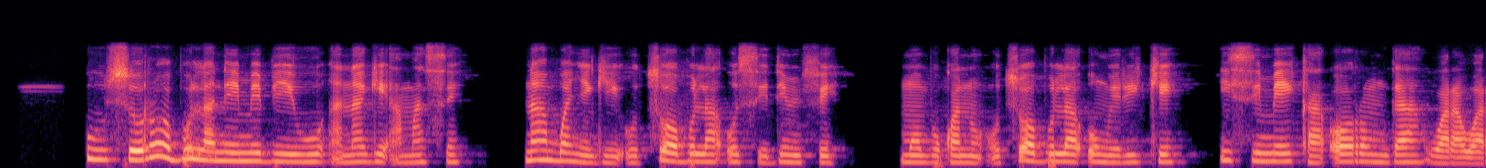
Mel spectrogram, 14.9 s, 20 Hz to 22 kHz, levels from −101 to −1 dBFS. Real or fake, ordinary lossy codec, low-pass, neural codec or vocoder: real; Opus, 24 kbps; 7.2 kHz; none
